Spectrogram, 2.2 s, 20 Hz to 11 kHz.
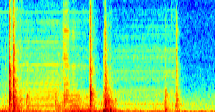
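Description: Power sliding door mechanism of a 2006 Honda Odyssey operating: a sharp click, an electric motor whining for just under a second, then another click, with a few fainter clicks after.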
